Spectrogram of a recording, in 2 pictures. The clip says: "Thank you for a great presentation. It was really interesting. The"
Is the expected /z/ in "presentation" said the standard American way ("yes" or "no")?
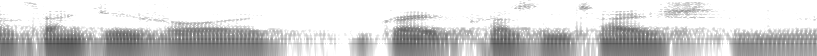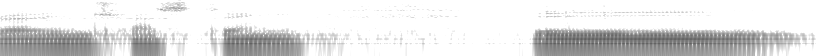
yes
